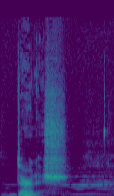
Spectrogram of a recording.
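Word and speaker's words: Dernisc: Dernisk is pronounced Dernish. So that person that we ran into last session would be Pernish. I think that was the name anyway. Since the final SC cluster sounds like a sh sound.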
